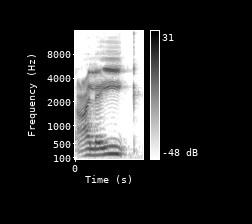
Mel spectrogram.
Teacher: اور علیک، عین کو وسط حلق سے، لئی پہ یا لین اور کاف پہ ہمس ہوگا۔ وقف کریں گے تو وقف بالاسکان۔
